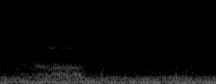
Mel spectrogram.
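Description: A faint sip of beer from a glass, about half a second in, over a low steady room hum.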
